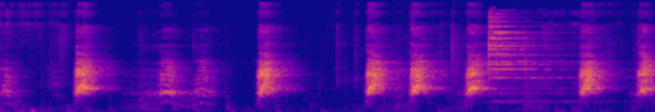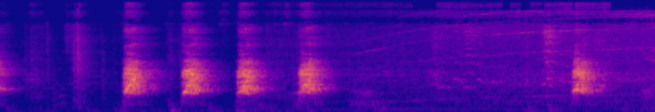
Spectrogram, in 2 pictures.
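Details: A Shiba Inu growling as it attacks a vacuum cleaner alongside a Labrador, not angry but playful; short gruff barking growls repeat about once a second in bursts, with a brief mechanical whine midway.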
